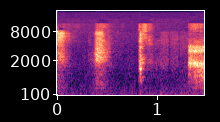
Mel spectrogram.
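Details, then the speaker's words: Dog with bronchitis coughing: four short, harsh, hacking bursts, thin and distant. "My dog has just come down here and you can hear him coughing and with his bronchitis."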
